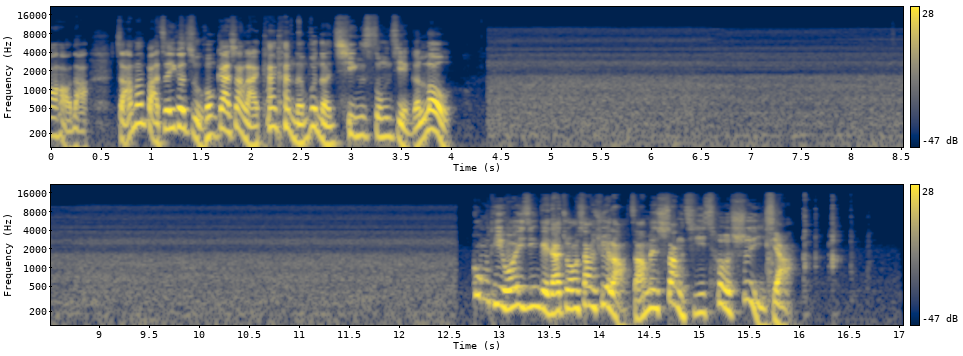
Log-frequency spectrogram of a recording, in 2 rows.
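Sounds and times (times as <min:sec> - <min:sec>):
hot air station hissing: 0:04.4 - 0:12.6.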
